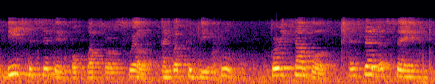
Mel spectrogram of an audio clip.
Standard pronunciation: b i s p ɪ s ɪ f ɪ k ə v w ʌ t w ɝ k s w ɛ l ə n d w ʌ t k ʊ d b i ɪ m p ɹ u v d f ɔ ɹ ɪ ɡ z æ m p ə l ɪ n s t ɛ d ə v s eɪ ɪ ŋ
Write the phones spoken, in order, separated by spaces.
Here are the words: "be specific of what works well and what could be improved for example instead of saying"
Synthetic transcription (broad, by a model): b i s ɪ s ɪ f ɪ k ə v w ʌ t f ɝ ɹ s w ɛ l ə n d w ʌ t k ʊ d b i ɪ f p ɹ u d f ɔ ɹ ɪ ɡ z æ m p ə l ɪ n s t ɛ d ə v s eɪ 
